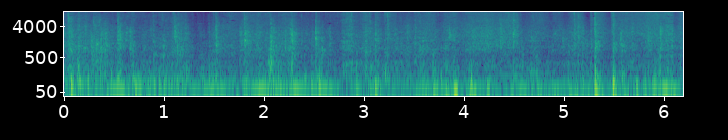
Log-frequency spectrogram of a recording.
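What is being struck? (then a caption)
Crumpled kraft packing paper. A large, thin, loosely crinkled sheet of crumpled brown kraft packing paper lies on a wooden table while two hands with long painted nails press and rub it flat with palms and fingertips. It makes a continuous bright crinkling and rustling with scattered sharper crackles, over a low steady hum.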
